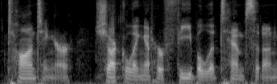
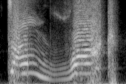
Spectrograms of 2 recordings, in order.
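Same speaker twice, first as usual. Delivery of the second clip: much higher, much louder furious yell; angry outburst; 12 dB louder than usual. Acted. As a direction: burst out screaming at the rock. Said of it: "Strada burst".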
